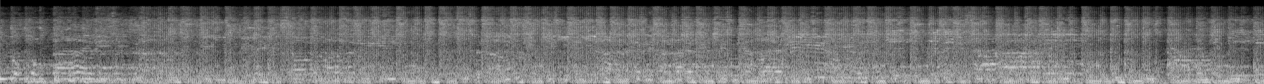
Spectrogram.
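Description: Loud electronic dance music with heavy bass blasting from an outdoor DJ sound system, running at a steady level.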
